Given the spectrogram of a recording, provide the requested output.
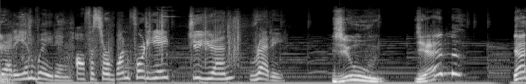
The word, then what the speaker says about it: Zhu Yuan: Officer 148, Zhu Yuan, ready. Zhu Yuan? Yeah, I said it right. Zhu Yuan.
